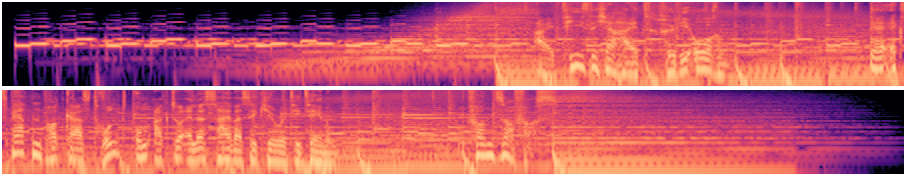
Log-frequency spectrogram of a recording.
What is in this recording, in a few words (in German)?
Podcast Intro Sprecher; Sophos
